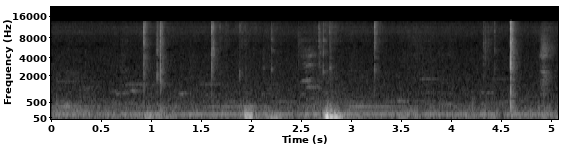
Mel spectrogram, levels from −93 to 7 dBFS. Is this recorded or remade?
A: recorded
